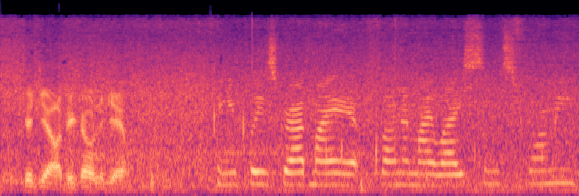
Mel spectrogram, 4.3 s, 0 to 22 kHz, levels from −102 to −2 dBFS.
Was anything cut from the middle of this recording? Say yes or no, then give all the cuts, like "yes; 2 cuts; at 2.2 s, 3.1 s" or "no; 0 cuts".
yes; 1 cut; at 1.5 s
